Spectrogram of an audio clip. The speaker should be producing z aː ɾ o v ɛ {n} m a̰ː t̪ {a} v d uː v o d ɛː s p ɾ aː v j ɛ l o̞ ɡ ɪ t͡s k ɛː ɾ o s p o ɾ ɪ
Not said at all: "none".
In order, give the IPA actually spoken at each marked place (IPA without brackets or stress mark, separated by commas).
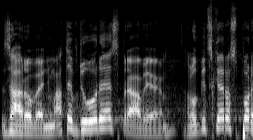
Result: ɲ, ɛ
